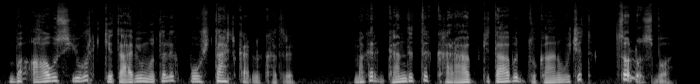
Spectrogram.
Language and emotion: Kashmiri, disgusted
